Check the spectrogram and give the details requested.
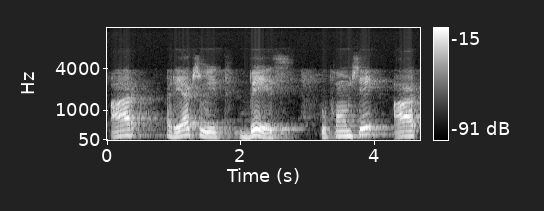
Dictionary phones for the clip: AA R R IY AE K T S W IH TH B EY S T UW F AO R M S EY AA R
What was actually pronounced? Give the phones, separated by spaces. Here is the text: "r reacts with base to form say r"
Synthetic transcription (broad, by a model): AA R R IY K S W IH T B EY S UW P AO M S EY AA R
